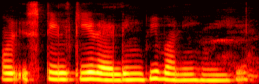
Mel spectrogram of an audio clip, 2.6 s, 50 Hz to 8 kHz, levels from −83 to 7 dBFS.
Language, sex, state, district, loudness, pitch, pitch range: Hindi, female, Madhya Pradesh, Bhopal, -15 LUFS, 220 Hz, 200-230 Hz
